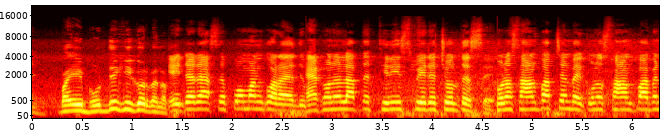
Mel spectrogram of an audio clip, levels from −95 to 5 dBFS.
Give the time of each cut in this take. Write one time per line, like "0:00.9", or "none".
0:01.3
0:02.7
0:04.6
